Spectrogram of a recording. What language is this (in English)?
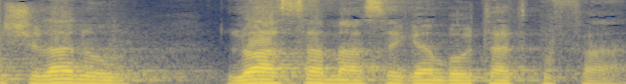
Hebrew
